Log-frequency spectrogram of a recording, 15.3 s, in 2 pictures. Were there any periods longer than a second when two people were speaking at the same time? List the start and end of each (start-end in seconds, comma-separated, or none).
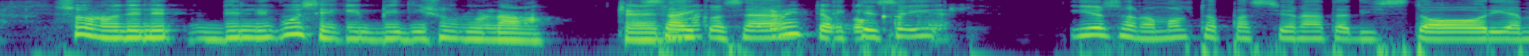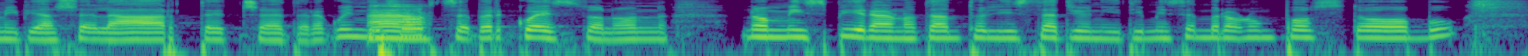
3.2-4.8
